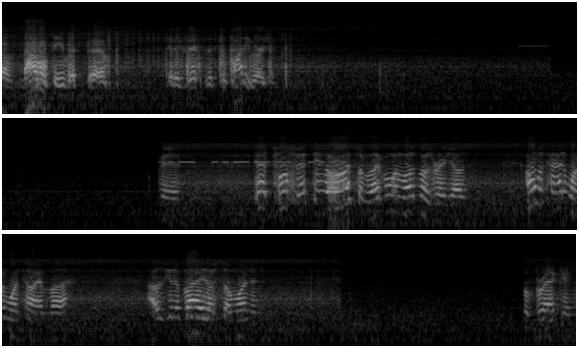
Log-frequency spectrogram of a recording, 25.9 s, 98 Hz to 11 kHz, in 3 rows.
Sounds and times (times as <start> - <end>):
Speech: 0.0 - 1.6, 2.5 - 4.2, 11.0 - 11.3, 12.4 - 15.6, 16.4 - 18.3, 19.4 - 21.2, 25.1 - 25.8
Radio: 0.0 - 6.0, 11.0 - 22.4, 25.0 - 25.8.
